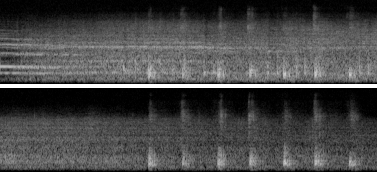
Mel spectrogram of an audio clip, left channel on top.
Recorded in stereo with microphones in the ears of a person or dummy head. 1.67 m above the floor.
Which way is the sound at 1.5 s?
40° left (ahead or behind).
